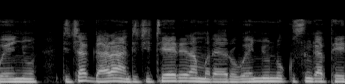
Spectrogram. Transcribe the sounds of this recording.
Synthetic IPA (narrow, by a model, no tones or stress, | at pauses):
eːɲu | ndit͡ʃaɡʱaɾandit͡ʃitʰe̞ːɾe̞ɾamuɾaiɾo̞we̞ɲuno̞kusiŋɡape̞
